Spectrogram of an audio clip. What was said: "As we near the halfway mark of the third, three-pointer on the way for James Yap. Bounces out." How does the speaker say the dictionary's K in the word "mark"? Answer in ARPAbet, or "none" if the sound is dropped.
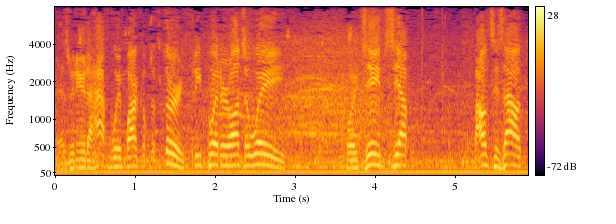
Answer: K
